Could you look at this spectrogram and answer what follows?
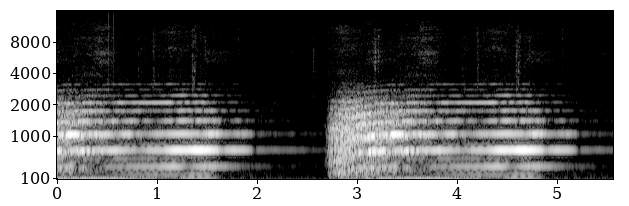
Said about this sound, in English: Do you hear that? Do you hear that sound? Yeah, what is that? I think it's is that a trade siren? Is it?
